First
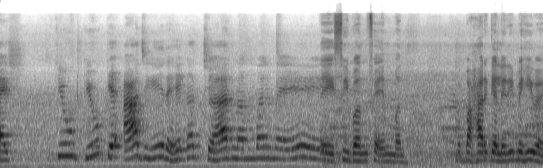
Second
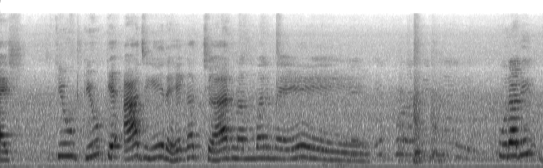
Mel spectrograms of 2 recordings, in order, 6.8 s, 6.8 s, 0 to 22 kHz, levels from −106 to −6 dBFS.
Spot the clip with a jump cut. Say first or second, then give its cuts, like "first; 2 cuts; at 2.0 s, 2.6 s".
first; 1 cut; at 4.1 s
